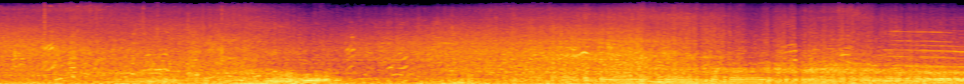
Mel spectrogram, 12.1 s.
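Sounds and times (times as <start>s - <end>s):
race car engines passing: 0.0s - 12.0s.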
